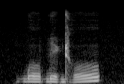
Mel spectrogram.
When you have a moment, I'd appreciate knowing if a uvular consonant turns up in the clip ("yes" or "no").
no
